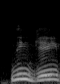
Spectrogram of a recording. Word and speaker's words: ninguém: Ninguém, pessoal, tem a sílaba tônica na última, ou seja, é uma oxítona e não a paroxítona.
